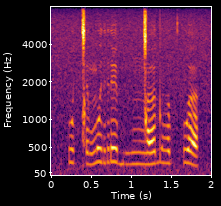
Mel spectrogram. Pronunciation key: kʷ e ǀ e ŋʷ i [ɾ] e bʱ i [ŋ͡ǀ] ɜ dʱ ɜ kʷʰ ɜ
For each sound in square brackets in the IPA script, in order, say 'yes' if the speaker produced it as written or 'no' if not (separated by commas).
no, yes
